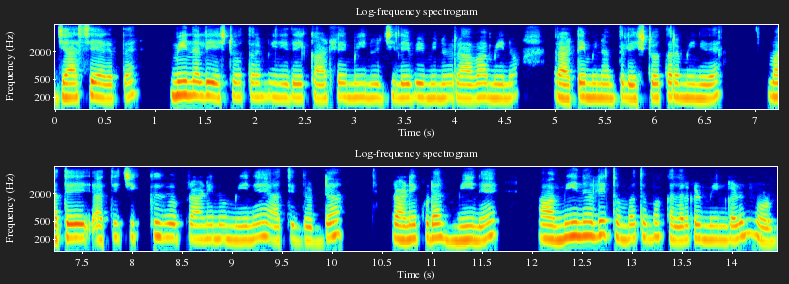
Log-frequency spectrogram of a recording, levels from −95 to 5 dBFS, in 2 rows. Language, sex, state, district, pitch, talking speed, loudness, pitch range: Kannada, female, Karnataka, Chamarajanagar, 205 Hz, 170 wpm, -25 LUFS, 195-220 Hz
